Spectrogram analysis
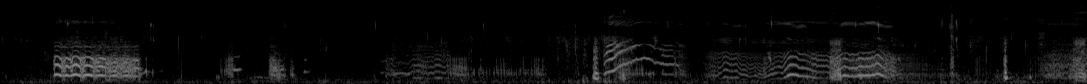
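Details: Newborn black-and-white puppy, two days old with eyes not yet open, giving soft wavering whines and squeaks, some rising and falling in pitch, separated by quiet rustling pauses.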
